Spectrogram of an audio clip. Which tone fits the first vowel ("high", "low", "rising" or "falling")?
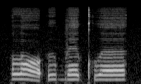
falling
